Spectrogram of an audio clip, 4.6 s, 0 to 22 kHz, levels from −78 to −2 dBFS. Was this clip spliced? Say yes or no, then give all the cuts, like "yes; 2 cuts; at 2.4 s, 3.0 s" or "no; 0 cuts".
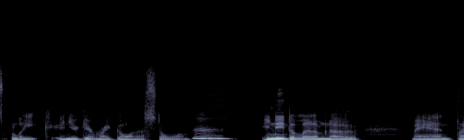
no; 0 cuts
